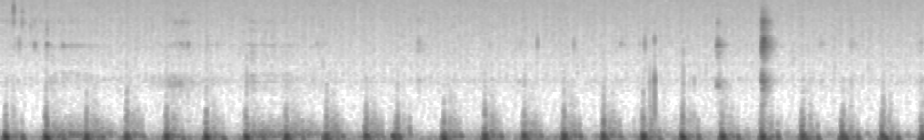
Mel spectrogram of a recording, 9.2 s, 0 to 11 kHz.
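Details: Heart sounds with frequent arrhythmias caused by compression of the heart; fast, around 150 a minute, with uneven spacing between beats; irregular rhythm.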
